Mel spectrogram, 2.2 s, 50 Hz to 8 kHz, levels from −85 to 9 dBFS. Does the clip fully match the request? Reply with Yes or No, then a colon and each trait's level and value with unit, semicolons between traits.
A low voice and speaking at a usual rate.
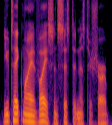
Yes: very low, 95 Hz; average, 190 wpm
